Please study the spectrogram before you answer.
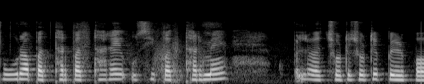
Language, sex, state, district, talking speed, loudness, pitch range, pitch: Hindi, female, Chhattisgarh, Bastar, 155 wpm, -19 LUFS, 215-235 Hz, 220 Hz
